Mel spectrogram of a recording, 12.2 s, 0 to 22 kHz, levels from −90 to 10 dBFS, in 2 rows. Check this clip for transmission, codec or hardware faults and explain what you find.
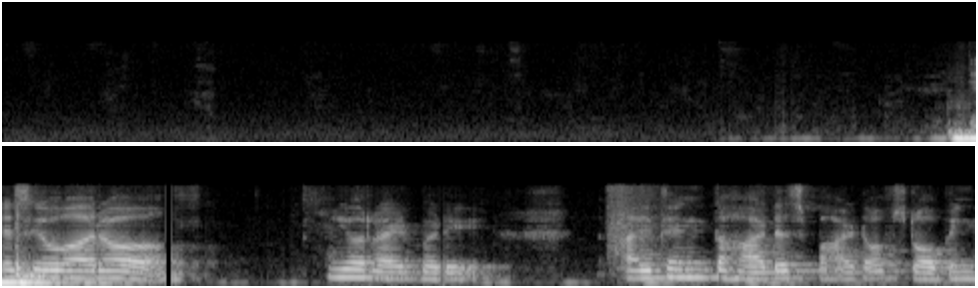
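There's one real fault here, packet loss on an ADPCM call, showing up twice. At 7.10 to 7.17 s about 40 ms drops out, roughly a couple of packets, and at 8.82 to 8.85 s another 20 ms goes. Each gap is a hard-edged silence. The decoder's predictor and step size lose track of the sender's during the gap, so the speech comes back slightly distorted before it settles. The wideband G.722 coding itself sounds clean.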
